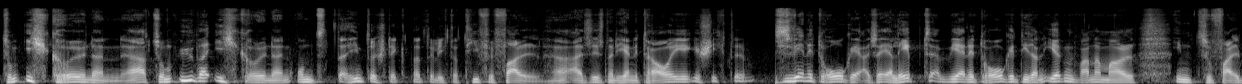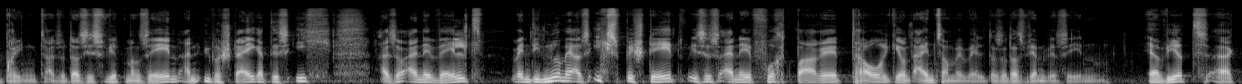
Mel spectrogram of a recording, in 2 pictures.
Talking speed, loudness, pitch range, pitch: 185 wpm, -18 LUFS, 95-125 Hz, 110 Hz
